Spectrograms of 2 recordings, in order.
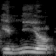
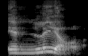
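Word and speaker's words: Enlil: great flood sent by emil i'm sorry i think it's pronounced in leo e-n-l-i-l to drown every living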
